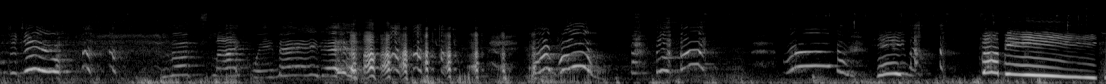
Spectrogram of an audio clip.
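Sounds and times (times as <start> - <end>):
people laughing: 3.4 - 5.5.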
